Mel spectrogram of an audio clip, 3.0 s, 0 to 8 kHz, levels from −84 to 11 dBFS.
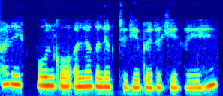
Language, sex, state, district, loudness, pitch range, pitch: Hindi, female, Arunachal Pradesh, Lower Dibang Valley, -14 LUFS, 180-230 Hz, 205 Hz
